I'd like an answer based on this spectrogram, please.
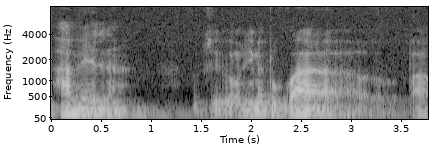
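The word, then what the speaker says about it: הֶבֶל: Abel, en hébreu, ça se dit Havel.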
